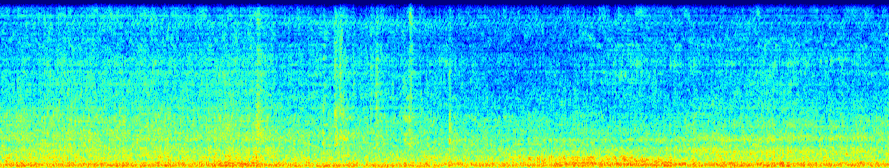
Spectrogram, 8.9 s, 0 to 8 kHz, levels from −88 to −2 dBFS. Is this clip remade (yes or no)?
yes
